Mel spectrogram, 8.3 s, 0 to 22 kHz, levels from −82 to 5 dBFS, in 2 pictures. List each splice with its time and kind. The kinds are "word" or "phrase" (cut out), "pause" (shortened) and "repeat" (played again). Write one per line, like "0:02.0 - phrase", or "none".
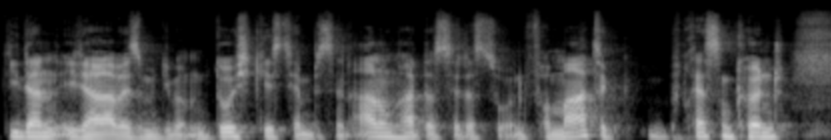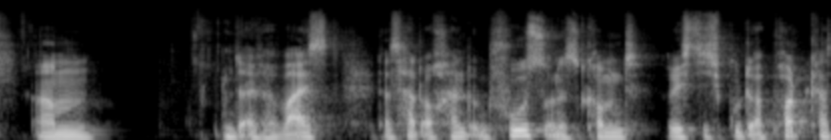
none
